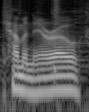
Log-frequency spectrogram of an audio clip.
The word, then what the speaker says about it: Caminero: Believe this guy's name is pronounced Caminero.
